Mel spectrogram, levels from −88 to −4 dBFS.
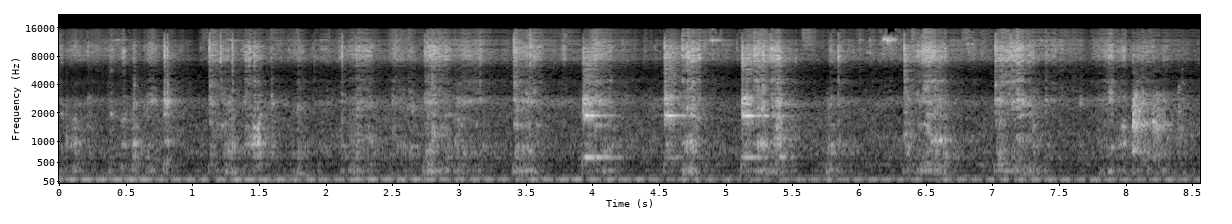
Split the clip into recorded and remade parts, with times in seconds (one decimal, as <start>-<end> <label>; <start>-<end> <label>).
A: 0.0-2.2 recorded; 2.2-4.8 remade; 4.8-8.6 recorded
